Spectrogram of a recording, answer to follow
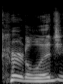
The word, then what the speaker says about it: curtilage: wondering about the uh principal of is it curtilage I'm not sure if I'm saying it right yeah curtilage it's the correct word yeah wasn't she also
